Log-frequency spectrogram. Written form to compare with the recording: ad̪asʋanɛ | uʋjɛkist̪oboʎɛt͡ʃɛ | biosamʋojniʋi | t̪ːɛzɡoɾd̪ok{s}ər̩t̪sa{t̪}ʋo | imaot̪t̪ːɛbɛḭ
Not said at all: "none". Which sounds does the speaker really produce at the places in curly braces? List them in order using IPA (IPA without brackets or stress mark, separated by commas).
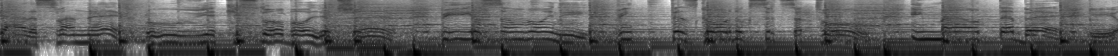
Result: s, t̪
